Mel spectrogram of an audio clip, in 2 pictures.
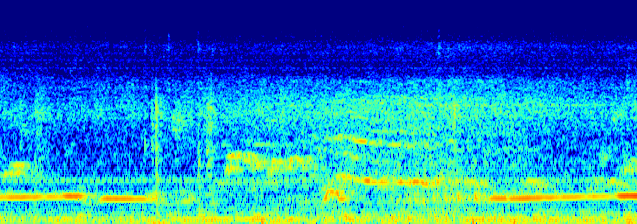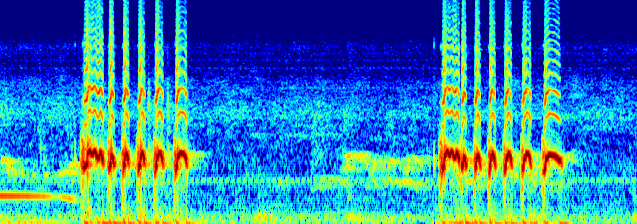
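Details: Zebra dove with a big, deep voice, played as a lure to make other zebra doves sing: two loud bursts of six or seven quick, rolling coos, each burst about a second long, with faint whistles from other birds between them.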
